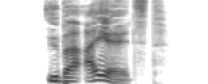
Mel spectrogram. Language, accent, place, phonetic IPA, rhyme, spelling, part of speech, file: German, Germany, Berlin, [yːbɐˈʔaɪ̯lst], -aɪ̯lst, übereilst, verb, De-übereilst.ogg
- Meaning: second-person singular present of übereilen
